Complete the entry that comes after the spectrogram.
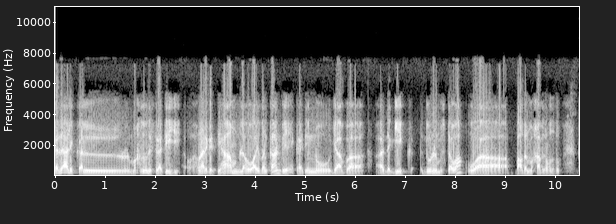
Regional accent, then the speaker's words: Khartoum, Sudan; لا تعرف كم مخبز عندنا في الخرطوم في ولاية الخرطوم

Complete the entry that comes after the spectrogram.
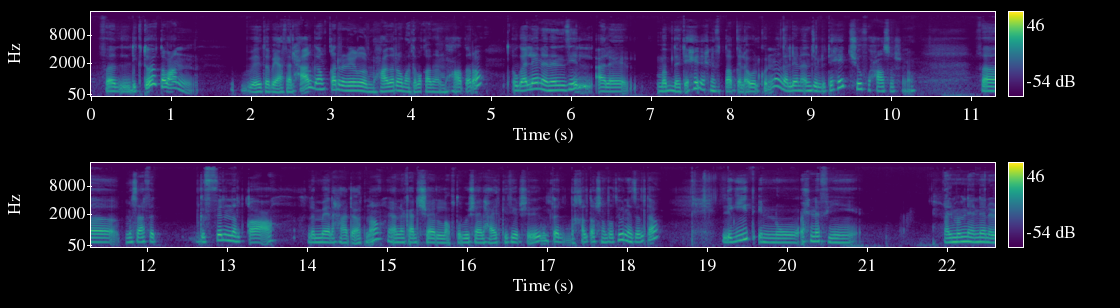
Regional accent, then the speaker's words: Khartoum, Sudan; moved away as an adult; now in Cairo, Egypt

